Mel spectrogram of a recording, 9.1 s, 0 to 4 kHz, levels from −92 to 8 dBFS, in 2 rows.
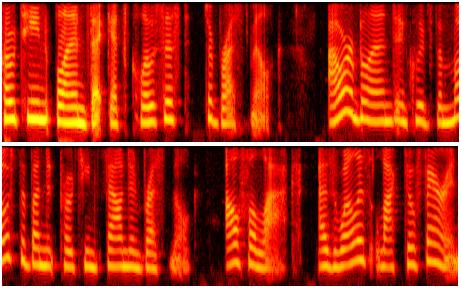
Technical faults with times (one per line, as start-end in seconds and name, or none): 0.02-0.07 microphone overload
0.04 microphone volume stepped down
0.55-0.97 microphone overload
1.05 microphone volume stepped down
3.60 microphone volume stepped down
